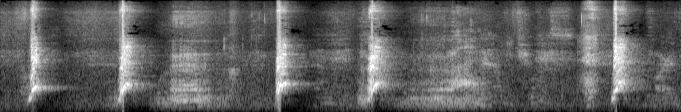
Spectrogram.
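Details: Puppy named Faith barking at her own reflection in a laptop, giving short sharp barks about once a second, with soft human speech and laughter between them.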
